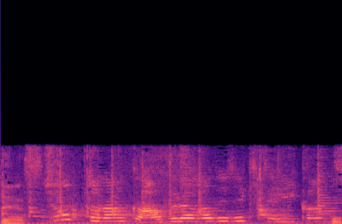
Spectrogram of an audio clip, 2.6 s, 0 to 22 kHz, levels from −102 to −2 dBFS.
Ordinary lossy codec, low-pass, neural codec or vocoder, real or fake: none; none; none; real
